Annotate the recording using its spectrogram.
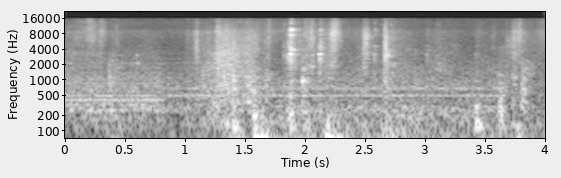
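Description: A person getting up and moving about: soft low thumps of footsteps and scattered knocks and rustles of handling, starting about a second in after a quiet moment with a faint steady hum.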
